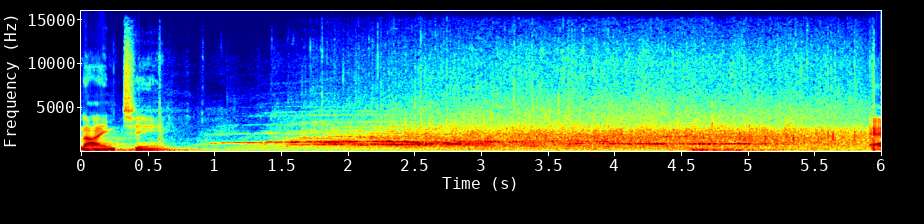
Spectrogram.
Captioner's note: applause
